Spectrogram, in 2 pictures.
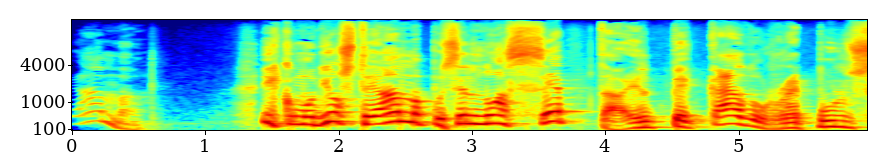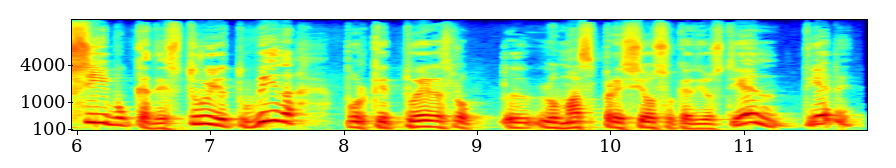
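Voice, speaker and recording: A male pastor delivers an impassioned sermon and hammers his points home through repetition. His voice sits high for a man, yet it sounds warm and mellow. He speaks straight to the listener with affection. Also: very animated, takes it slowly. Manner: impassioned, repetitive preaching cadence; addresses listener directly and fondly. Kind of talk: evangelistic sermon.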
